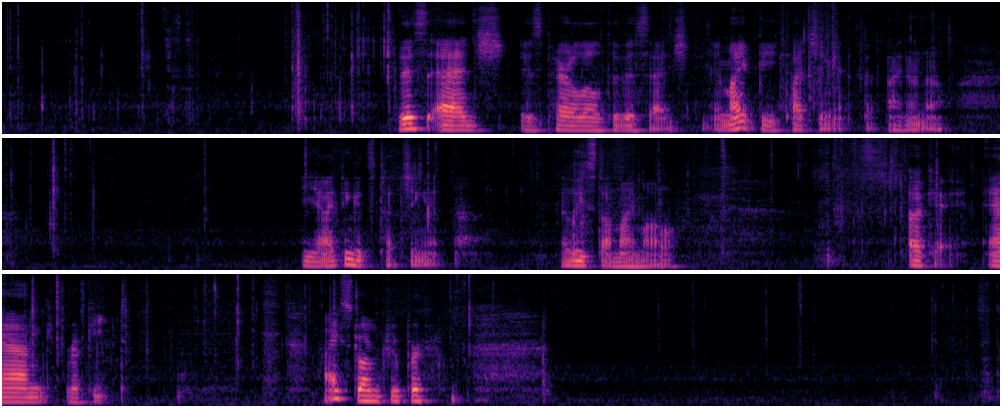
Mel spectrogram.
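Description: Paper crinkles and rustles softly as it is folded and pressed.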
